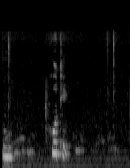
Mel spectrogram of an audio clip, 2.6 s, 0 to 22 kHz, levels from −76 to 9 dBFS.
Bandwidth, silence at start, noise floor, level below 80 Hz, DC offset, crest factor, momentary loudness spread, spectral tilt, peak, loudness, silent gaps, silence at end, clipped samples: 11.5 kHz; 0.05 s; -58 dBFS; -60 dBFS; under 0.1%; 20 dB; 23 LU; -5.5 dB/octave; -12 dBFS; -31 LUFS; none; 0.3 s; under 0.1%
